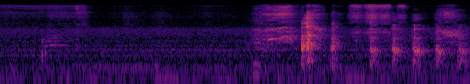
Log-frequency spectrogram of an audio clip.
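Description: A sharp cough followed by a rapid run of about six shorter coughs; irritant cough after inhaling from a vape.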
